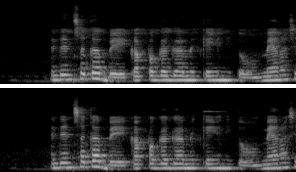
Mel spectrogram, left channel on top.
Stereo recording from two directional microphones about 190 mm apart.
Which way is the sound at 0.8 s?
10° right (ahead or behind).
